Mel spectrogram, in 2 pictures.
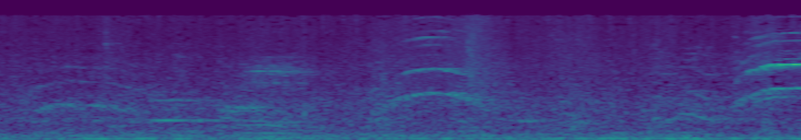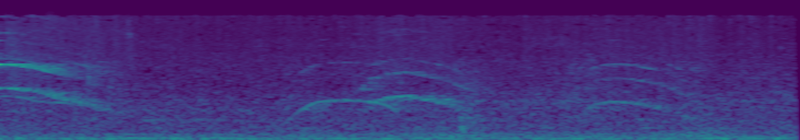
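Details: Domestic cat, described as fierce and wanting to mate, giving a series of arched, wailing meows, about six across eight seconds, the loudest near the middle, over a low steady hum.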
